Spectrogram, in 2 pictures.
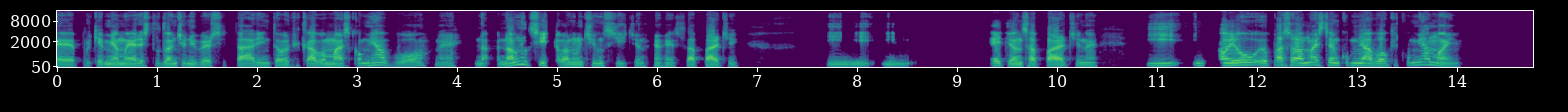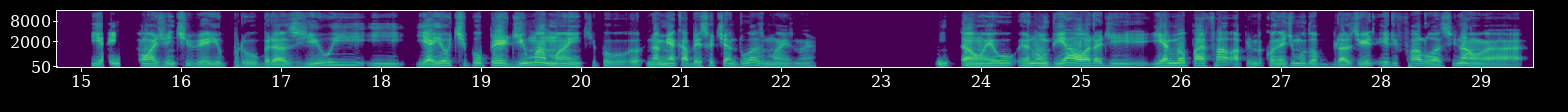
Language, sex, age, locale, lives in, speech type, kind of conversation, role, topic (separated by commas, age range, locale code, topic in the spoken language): Portuguese, male, 40-44, pt-BR, United States, conversation, podcast, guest, Qual programa infantil mais marcou a sua geração?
